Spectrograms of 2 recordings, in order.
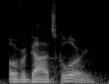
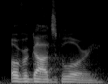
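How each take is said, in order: Both takes have the same delivery.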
